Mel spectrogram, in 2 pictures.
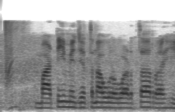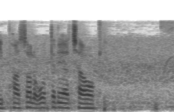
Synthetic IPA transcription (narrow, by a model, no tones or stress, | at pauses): maːʈimẽd͡ʒɪt̪naʊɾwəɽt̪aɾəɦipʰəsəlʊt̪neətːʃʰaɦoːkʰi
